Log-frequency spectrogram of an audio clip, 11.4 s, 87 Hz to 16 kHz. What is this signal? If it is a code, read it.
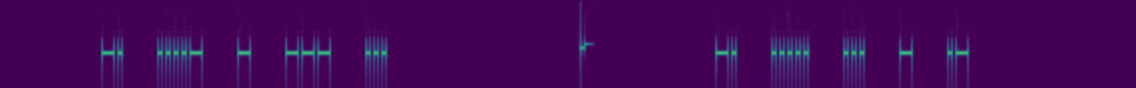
Morse code, heard as a keyed tone, about 30 wpm, spaced as for 17 wpm, 690 Hz. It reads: N4TOS N5STA
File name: Lesson 15g - Number 5 - Call Signs 30wpm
